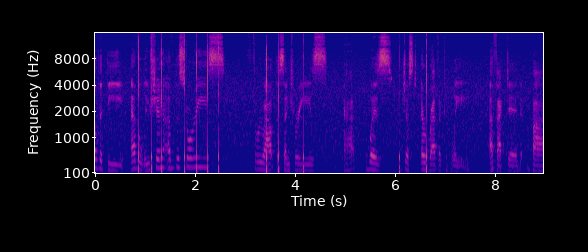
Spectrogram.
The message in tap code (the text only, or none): OF A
